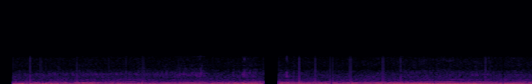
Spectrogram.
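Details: Continuous road-traffic rumble outdoors with a short gap of silence and no animal calls.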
